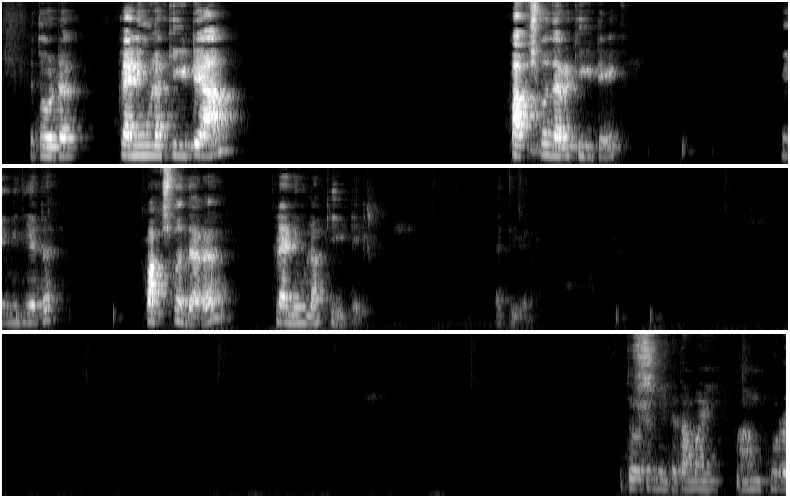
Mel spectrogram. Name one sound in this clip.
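A middle-aged woman speaks calmly in short phrases, close by.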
